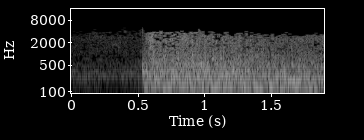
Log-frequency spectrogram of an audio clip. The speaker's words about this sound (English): And then a second ball of fire rose from the bow of the ship. And then another and another explosion until instead of a ship, I was looking only at fire, and within the fire I thought I could see the ship rise into the air.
